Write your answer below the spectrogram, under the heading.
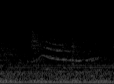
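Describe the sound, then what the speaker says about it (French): A cat named Mignette meows indoors, a single drawn-out call with a rising then falling tone, close by and clear over a steady low hum, with no one talking. "Mais viens te montrer à la place de miauler"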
